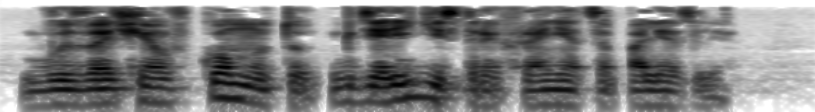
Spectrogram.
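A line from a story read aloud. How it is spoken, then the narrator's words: Menacing demand. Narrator (Russian): самый высокий из стражников грозно вопрошал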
